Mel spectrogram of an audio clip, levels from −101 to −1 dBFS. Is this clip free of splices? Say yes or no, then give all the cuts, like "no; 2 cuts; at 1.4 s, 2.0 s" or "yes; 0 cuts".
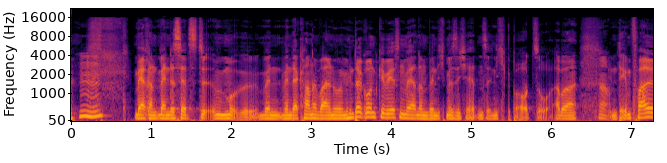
no; 1 cut; at 1.1 s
